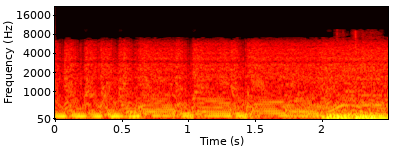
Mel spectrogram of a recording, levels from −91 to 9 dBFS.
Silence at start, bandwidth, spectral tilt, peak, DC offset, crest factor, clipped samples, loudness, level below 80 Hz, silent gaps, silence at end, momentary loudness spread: 0 s; 9.4 kHz; -7 dB/octave; -6 dBFS; under 0.1%; 16 dB; under 0.1%; -25 LUFS; -30 dBFS; none; 0 s; 7 LU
